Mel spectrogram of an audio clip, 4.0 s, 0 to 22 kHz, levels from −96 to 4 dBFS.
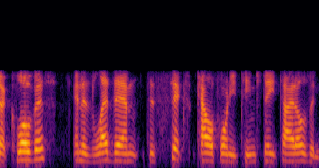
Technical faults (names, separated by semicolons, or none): G.729 codec; VoIP packet loss concealed by the speech codec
